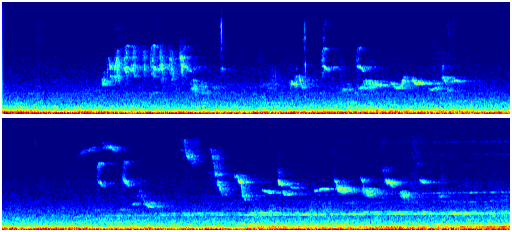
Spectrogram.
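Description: Small birds chirping, with short high calls scattered through, over a steady low background rumble.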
